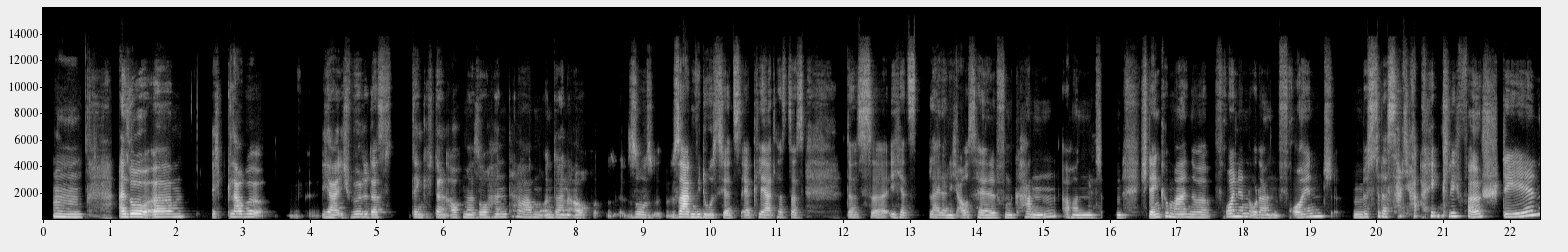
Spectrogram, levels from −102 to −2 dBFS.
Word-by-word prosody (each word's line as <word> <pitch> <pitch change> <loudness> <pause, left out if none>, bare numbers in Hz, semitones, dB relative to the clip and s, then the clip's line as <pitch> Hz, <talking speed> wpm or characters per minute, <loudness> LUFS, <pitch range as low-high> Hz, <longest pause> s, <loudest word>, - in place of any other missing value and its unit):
Mhm, 195 -3 +2 0.5
also, 215 -1 +9
ähm, 210 +1 +3 0.4
ich - - -10
glaube, 215 +6 +1 0.8
ja, 185 -2 +3
ich - - -6
würde 195 0 -2
das, 185 -1 -2 0.3
denke 185 -1 -4
ich, 180 - -20
dann 195 -1 -2
auch 180 0 -4
mal 180 -2 -2
so 185 +1 -2
handhaben 195 -2 -5
und 180 +1 -5
dann 175 -1 -2
auch 170 0 -3 0.5
so 190 -1 -3
s 175 - -10 0.2
sagen, 195 -1 +7
wie 195 - +1
du 185 -1 0
es 180 +1 -7
jetzt 160 -2 -2
erklärt 175 +1 -2
hast, 185 -1 -10
dass 175 -1 -6 0.6
dass, - - -6
äh, 95 -2 -3
ich 190 -2 -4
jetzt 170 -1 -6 0.2
leider 170 -3 -3
nicht 165 +2 -1
aushelfen 165 0 -2
kann. 190 +5 -2 0.2
Und 170 0 0 0.6
ich - - -6
denke 200 +6 +3
mal, 195 -3 +2
'ne 185 -1 -4
Freundin 230 0 +1
oder 180 -2 -2
'n - - -5
Freund 235 +6 0 0.3
müsste 195 +3 -3
das 215 -2 -2
halt - - -6
ja - - -4 0.2
eigentlich 255 -1 0
verstehen, 230 - +2
190 Hz, 140 wpm, -27 LUFS, 175-210 Hz, 0.8 s, also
